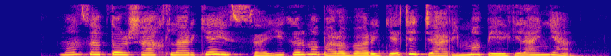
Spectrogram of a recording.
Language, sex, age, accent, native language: Uzbek, female, 19-29, Buxoro, Uzbek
